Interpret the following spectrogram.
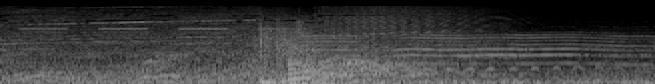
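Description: Dramatic orchestral film score with a sudden crash about a second and a half in. Soon after comes a wobbling, springy 'boing' sound effect and a scream.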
